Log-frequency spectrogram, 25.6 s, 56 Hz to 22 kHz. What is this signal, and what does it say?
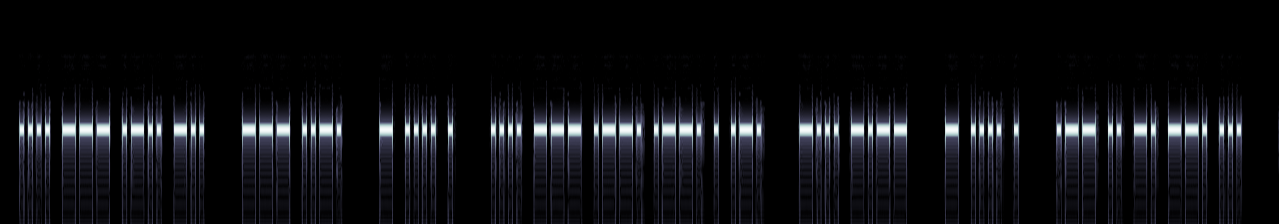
Morse code, heard as a keyed tone, about 14 wpm, 700 Hz. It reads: HOLD OF THE HOPPER BY THE WINGS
